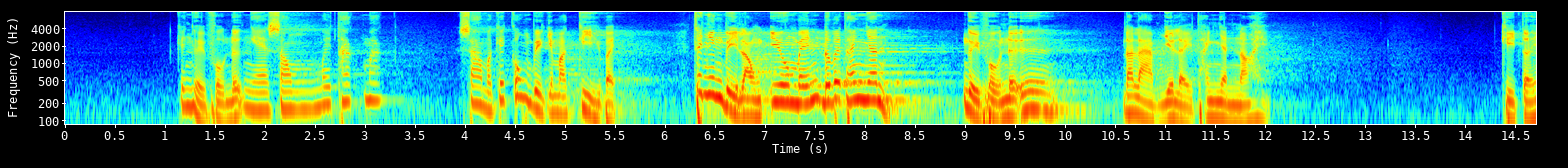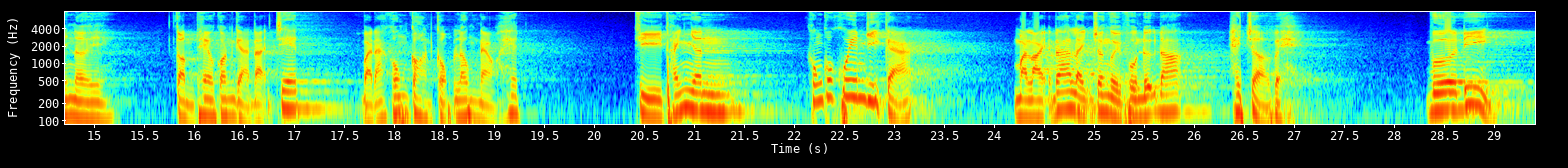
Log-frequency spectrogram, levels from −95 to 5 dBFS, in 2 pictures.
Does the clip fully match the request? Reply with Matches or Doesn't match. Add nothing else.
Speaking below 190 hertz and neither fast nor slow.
Doesn't match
